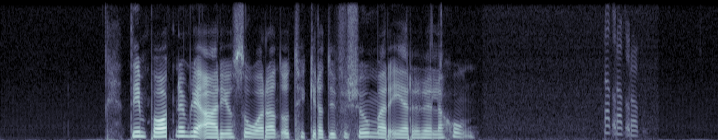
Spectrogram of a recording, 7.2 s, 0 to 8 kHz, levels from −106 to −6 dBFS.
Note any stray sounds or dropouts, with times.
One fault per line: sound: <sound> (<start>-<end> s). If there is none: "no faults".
sound: dropout (1.7-1.7 s)
sound: chirp (6.0-6.5 s)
